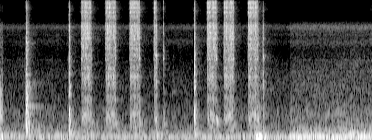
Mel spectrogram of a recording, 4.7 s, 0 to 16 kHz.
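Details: Generac 16kW standby generator, no start after power outage: quick bursts of sharp clicking, about three per second, no starter spin when the controller commands crank; starter spins on direct 12 V to wire 16, so owner suspects a fried controller, possibly from the battery.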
